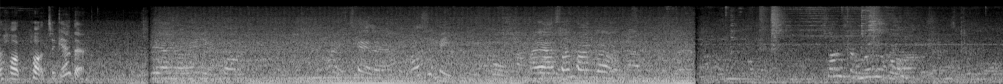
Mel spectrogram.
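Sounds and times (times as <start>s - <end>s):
indistinct chatter of people: 0.0s - 10.0s
low rumble of traffic: 0.0s - 10.0s.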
